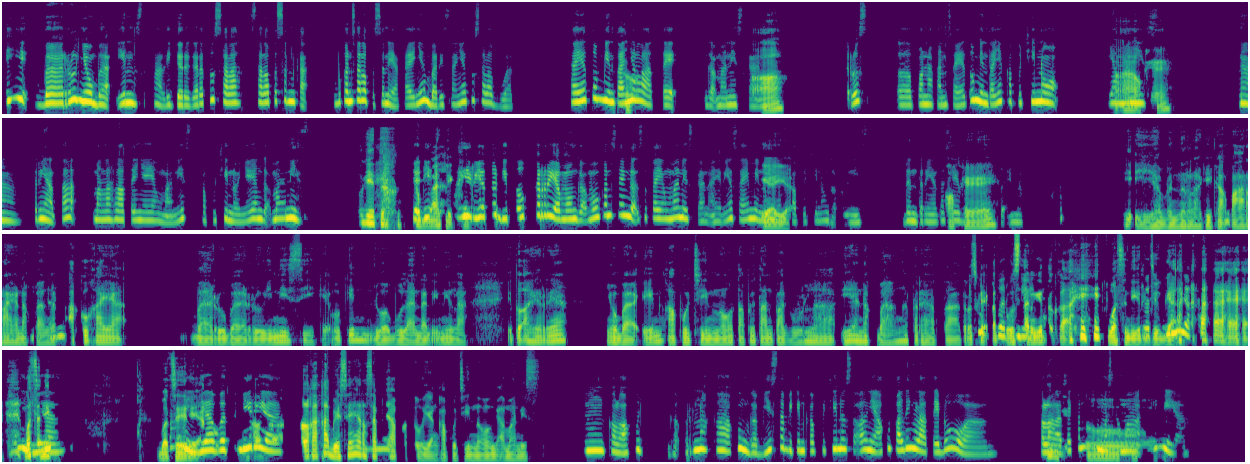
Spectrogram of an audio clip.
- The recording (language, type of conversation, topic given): Indonesian, podcast, Bagaimana pengalaman Anda mengurangi pemborosan makanan di dapur?
- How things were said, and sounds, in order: chuckle; chuckle; laugh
